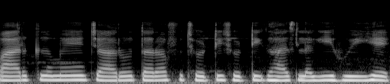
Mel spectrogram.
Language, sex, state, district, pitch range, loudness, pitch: Hindi, female, Maharashtra, Washim, 190-200 Hz, -13 LUFS, 195 Hz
